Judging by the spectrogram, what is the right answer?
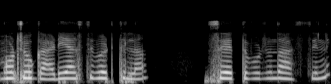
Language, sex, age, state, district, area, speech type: Odia, female, 18-30, Odisha, Balasore, rural, spontaneous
